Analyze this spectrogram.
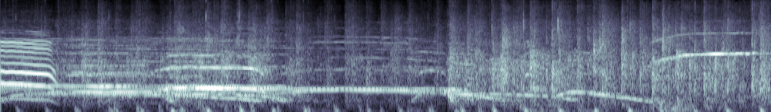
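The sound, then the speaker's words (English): An audience applauds to welcome a guest onto a show, a steady wash of clapping that continues throughout while voices cheer and talk over it. “Put your hands together.”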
